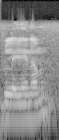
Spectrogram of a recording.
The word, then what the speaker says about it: Blenheim: It is pronounced Blenheim, the H is silent there.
